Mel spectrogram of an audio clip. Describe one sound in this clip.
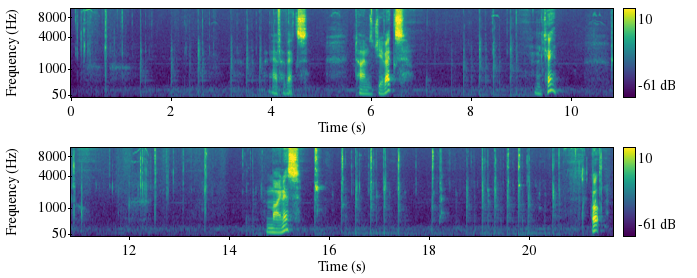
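A marker squeaks and taps on a glass board.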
